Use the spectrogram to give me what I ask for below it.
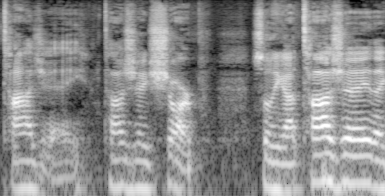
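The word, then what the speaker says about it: Tajaé Sharpe: It's pronounced Tajay Sharp.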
